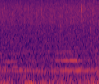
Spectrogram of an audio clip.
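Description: Steady, dense rain pours down with a constant hiss, and faint low rumbling sits beneath it, set in a stormy night scene with a rowing boat.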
